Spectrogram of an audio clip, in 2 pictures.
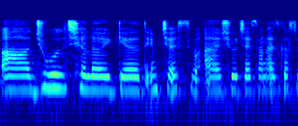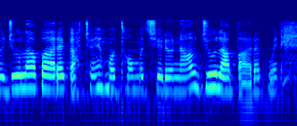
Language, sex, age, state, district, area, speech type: Kashmiri, female, 18-30, Jammu and Kashmir, Ganderbal, rural, spontaneous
